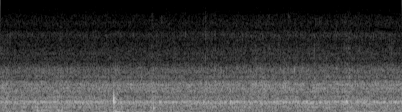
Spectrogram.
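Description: River water running over shallow rapids: a steady rush of water close to the microphone, with a faint tick about half a second in.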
